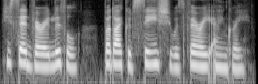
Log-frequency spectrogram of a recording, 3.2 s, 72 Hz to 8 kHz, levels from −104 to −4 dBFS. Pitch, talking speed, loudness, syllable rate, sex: 205 Hz, 225 wpm, -20 LUFS, 5.8 syllables/s, female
